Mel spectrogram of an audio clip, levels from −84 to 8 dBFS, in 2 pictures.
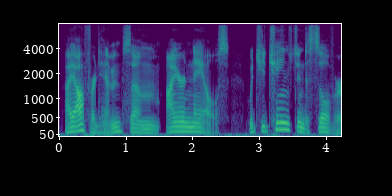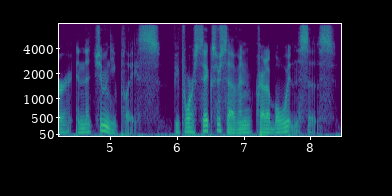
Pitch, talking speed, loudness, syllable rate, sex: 110 Hz, 150 wpm, -24 LUFS, 4.7 syllables/s, male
